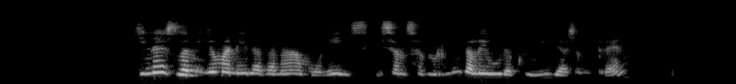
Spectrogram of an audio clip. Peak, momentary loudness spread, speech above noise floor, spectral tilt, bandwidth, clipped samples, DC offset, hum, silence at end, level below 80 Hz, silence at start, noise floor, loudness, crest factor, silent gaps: -8 dBFS; 12 LU; over 61 dB; 2.5 dB/octave; 8.2 kHz; under 0.1%; under 0.1%; none; 1.1 s; -90 dBFS; 1.35 s; under -90 dBFS; -29 LUFS; 22 dB; none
